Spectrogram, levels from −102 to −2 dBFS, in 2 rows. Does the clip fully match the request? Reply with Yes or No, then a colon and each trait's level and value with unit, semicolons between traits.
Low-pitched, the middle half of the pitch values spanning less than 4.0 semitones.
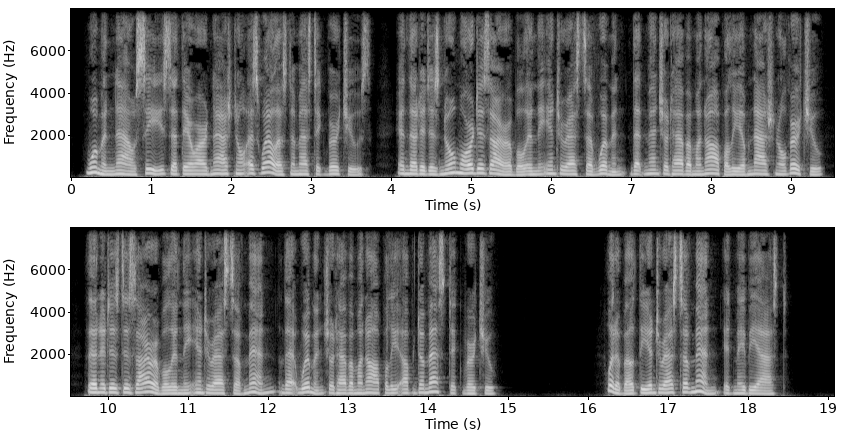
No: medium, 165 Hz; average, 3.5 semitones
